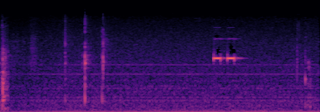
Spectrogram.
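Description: Handheld infrared thermometer beeping twice in quick succession, two short high tones as it takes a temperature reading. A few faint handling clicks come before it.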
